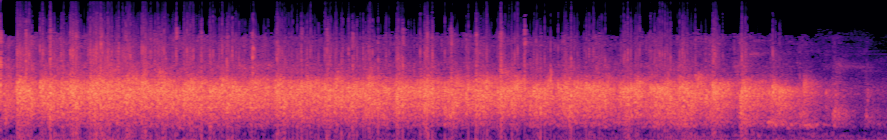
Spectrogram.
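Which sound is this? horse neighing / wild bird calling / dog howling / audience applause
audience applause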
